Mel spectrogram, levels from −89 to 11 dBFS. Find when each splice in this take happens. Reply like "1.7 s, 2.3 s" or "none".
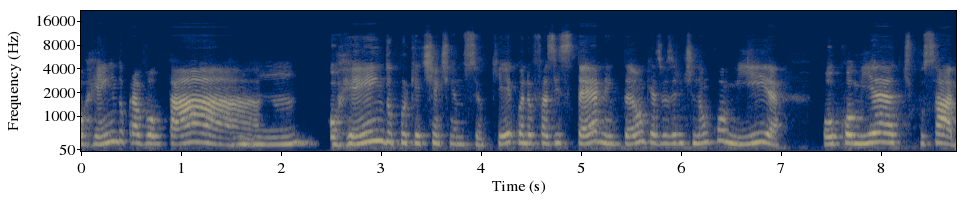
2.4 s, 3.6 s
